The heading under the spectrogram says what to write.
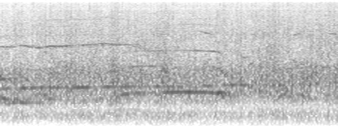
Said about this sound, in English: But we're not going to let them have him because he has a church, and this church loves him so much. They're going to stand to their feet right now and cheer this man on and say, we love you,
